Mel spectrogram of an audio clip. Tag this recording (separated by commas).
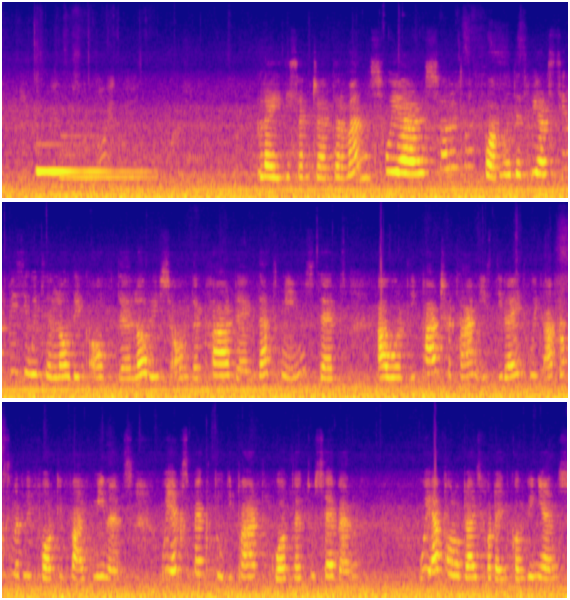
Water vehicle, Vehicle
